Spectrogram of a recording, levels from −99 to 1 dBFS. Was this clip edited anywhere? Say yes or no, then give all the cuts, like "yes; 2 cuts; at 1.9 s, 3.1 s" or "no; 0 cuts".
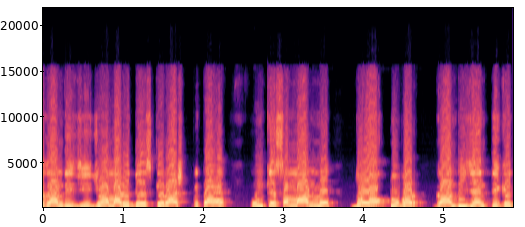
no; 0 cuts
